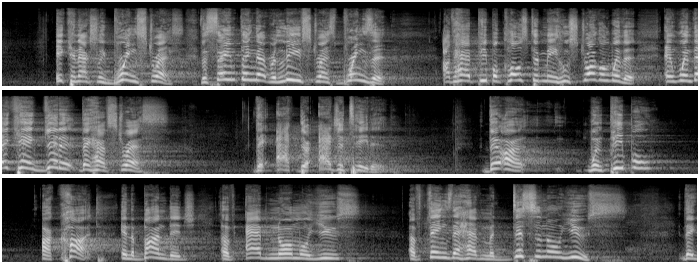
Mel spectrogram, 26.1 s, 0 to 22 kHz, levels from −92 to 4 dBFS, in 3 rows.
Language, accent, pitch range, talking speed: English, American, 180-255 Hz, 125 wpm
